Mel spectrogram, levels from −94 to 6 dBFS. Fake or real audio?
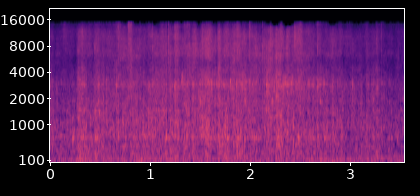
fake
